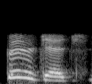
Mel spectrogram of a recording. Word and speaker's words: Buttigieg: Buttigieg. It's like saying edge twice.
